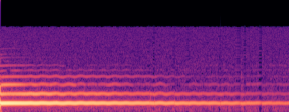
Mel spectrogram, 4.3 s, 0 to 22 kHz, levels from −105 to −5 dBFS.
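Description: Everyday sound over a call link, with repeated packet loss (robotic sound) from 2.21 to 2.85 s and 3.29 to 4.09 s: short holes up to 60 ms get patched with repeated sound, so it turns choppy with pieces missing.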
